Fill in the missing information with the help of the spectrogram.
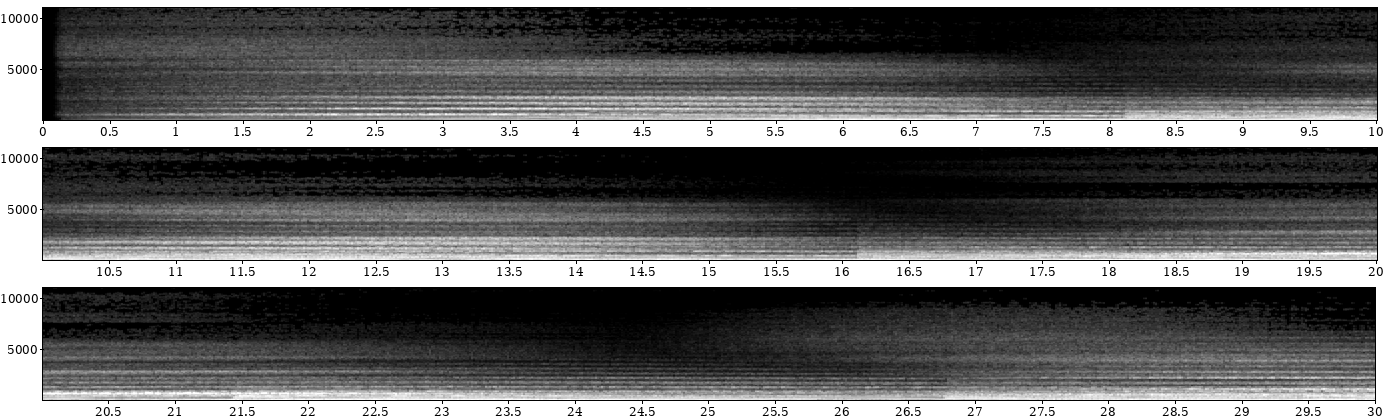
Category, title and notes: Music > Multiple instruments
Horror scary background music
Halloween, Horror, Background, creepy, Freak, Nightmare, Ghost, Music, dark, Evil, fear, Soundtrack, scary, Sound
